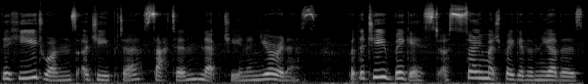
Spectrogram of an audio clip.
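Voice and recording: Someone reads aloud in a natural voice with lively intonation.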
